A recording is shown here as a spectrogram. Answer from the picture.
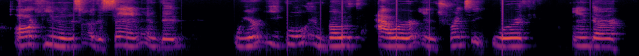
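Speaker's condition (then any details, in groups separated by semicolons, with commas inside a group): Cerebral palsy; from birth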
